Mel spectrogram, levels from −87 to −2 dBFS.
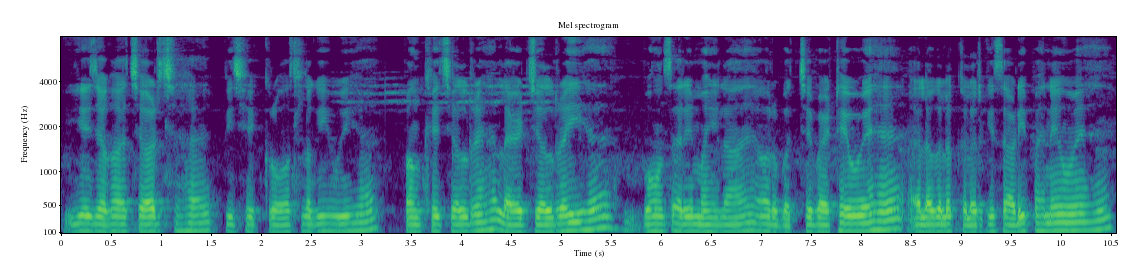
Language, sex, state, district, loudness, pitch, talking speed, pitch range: Hindi, male, Chhattisgarh, Bilaspur, -24 LUFS, 110 Hz, 180 wpm, 105-120 Hz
